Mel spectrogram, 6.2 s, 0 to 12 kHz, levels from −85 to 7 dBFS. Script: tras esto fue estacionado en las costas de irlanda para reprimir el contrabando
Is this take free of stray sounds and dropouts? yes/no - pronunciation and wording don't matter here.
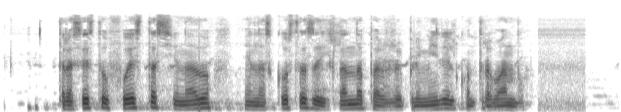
yes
